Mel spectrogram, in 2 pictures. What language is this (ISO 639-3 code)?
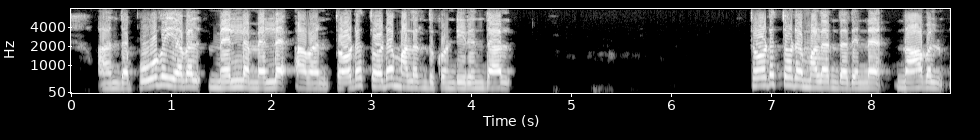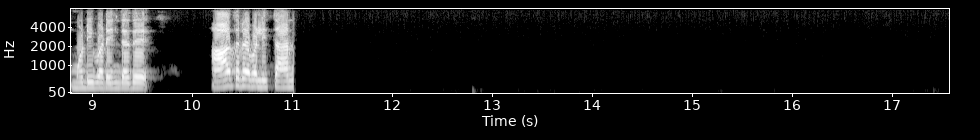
tam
